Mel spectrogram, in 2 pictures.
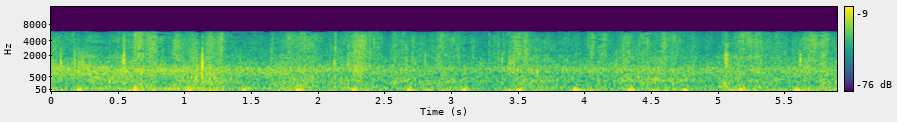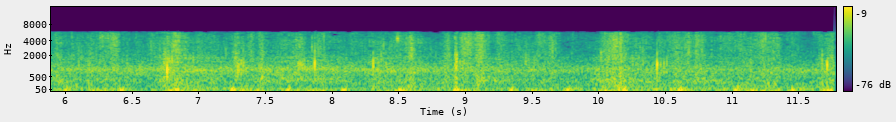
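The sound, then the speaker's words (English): Footsteps of someone walking back down a hill, a faint, steady rhythm of many steps on the ground that continues without pause. “And I'll walk back.”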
